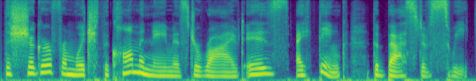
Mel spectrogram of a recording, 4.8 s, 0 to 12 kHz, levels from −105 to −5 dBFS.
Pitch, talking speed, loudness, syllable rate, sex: 180 Hz, 200 wpm, -18 LUFS, 4.7 syllables/s, female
